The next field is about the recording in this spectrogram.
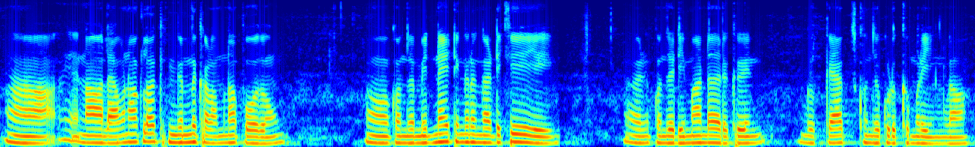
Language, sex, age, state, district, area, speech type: Tamil, male, 18-30, Tamil Nadu, Erode, rural, spontaneous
